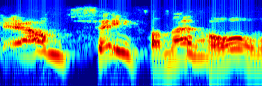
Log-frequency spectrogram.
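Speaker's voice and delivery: high-pitched breezy self-justification; imitating someone who sees no problem; mock carefree husband. Voicing husband's carefree reasoning.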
